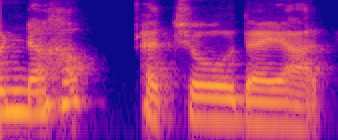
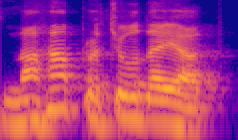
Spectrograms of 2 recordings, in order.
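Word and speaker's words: नः प्रचोदयात्: Now we will cover this in more detail when we get into Visarga Sandhi, because this is naha prachodayat.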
